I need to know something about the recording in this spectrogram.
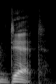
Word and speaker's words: debt: is completely silent and some BT combinations these are just words you have to memorize like doubt subtle or debt where the B is completely silent and you pronounce the T instead and that is it for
